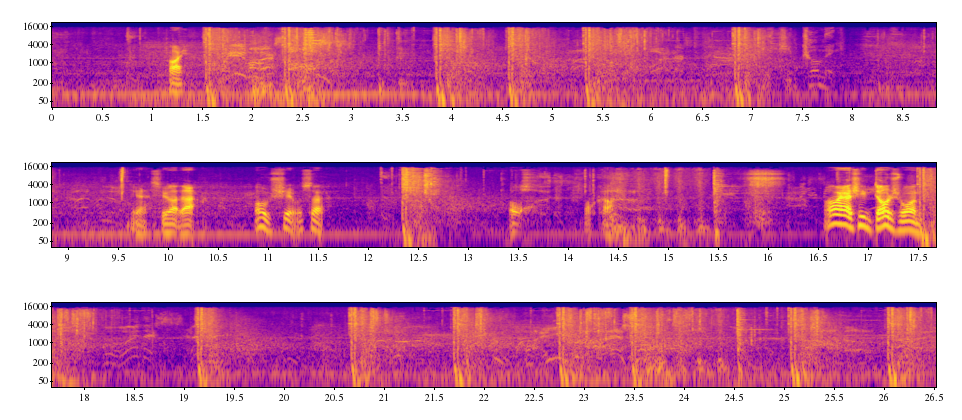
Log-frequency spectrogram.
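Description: A pistol fires sharp shots, one after another.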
